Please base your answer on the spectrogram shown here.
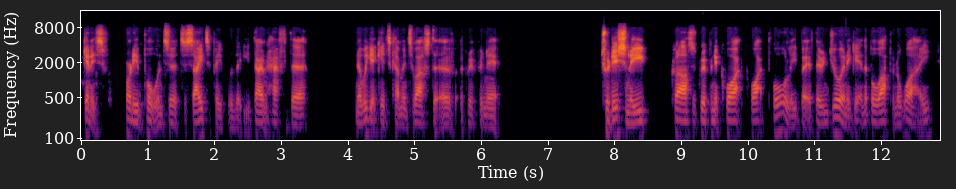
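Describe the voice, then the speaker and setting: A man with a very low voice hosts an interview about golf coaching. He asks long, rambling questions and circles back on himself. The recording sounds a little dull and lo-fi. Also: a little fast, a little mellow. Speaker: podcast host.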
